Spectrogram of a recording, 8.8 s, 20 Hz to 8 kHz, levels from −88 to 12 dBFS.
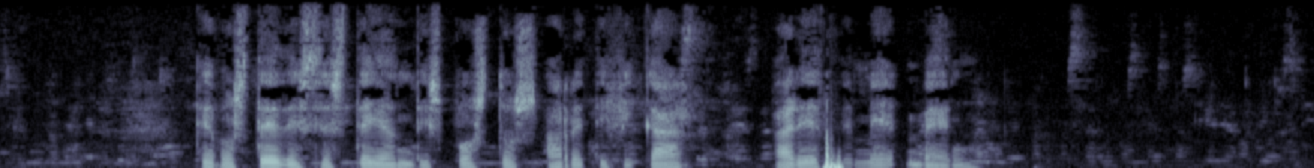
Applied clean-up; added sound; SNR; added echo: none; none; none; none.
